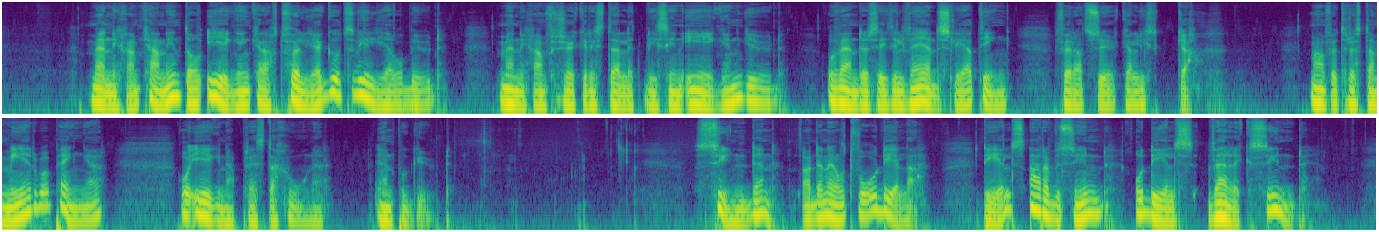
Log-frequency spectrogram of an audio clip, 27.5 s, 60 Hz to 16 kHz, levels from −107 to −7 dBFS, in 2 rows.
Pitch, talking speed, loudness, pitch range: 95 Hz, 110 wpm, -21 LUFS, 85-115 Hz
